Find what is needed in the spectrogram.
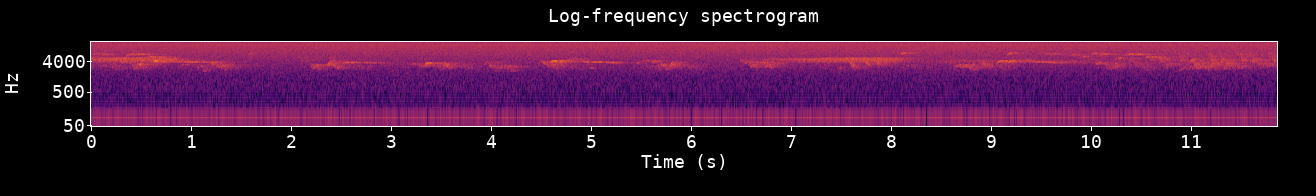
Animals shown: Red-eyed Vireo (Vireo olivaceus), Eastern Wood-Pewee (Contopus virens), Ovenbird (Seiurus aurocapilla), Brown Creeper (Certhia americana), Pine Warbler (Setophaga pinus)

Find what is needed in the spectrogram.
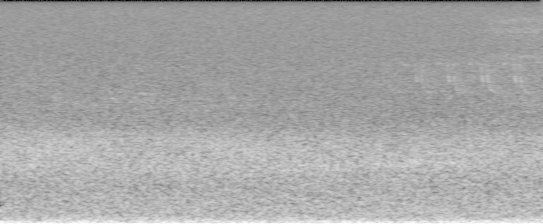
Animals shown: Ovenbird (Seiurus aurocapilla), Red Squirrel (Tamiasciurus hudsonicus)

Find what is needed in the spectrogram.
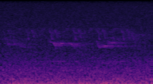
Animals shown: American Robin (Turdus migratorius), Ovenbird (Seiurus aurocapilla), Blue-headed Vireo (Vireo solitarius)

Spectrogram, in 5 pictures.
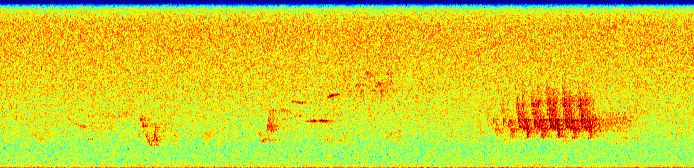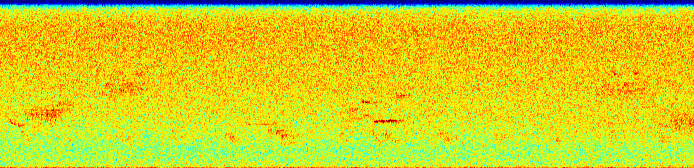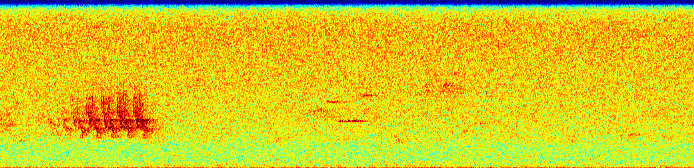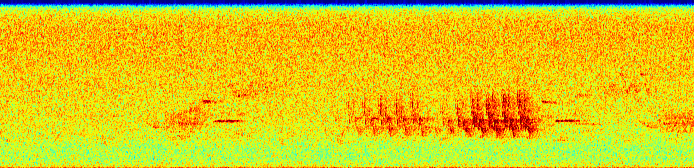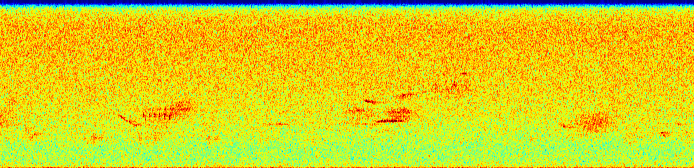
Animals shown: Red-eyed Vireo (Vireo olivaceus), Blackburnian Warbler (Setophaga fusca), Ovenbird (Seiurus aurocapilla), Hermit Thrush (Catharus guttatus), Black-throated Blue Warbler (Setophaga caerulescens), Black-throated Green Warbler (Setophaga virens), Black-and-white Warbler (Mniotilta varia)

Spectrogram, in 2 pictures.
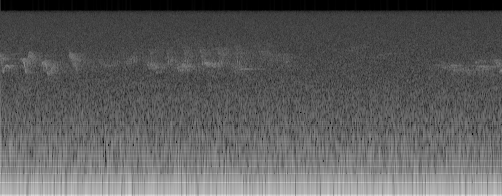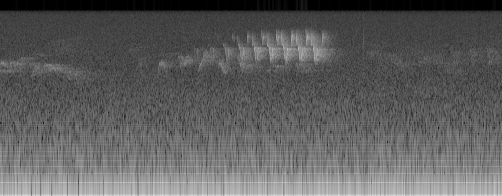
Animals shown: American Robin (Turdus migratorius), Scarlet Tanager (Piranga olivacea), Ovenbird (Seiurus aurocapilla), Rose-breasted Grosbeak (Pheucticus ludovicianus)

